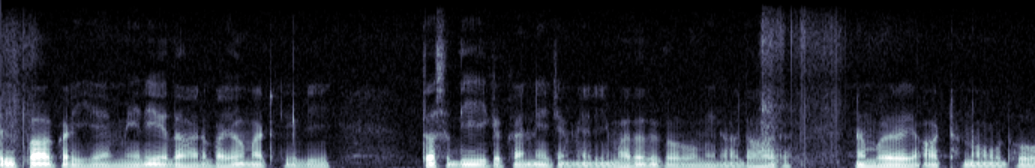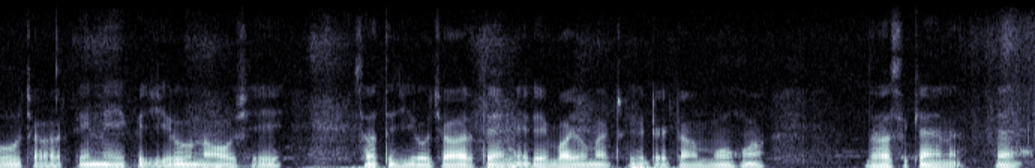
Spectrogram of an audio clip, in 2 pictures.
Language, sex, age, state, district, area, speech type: Dogri, male, 30-45, Jammu and Kashmir, Kathua, rural, read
